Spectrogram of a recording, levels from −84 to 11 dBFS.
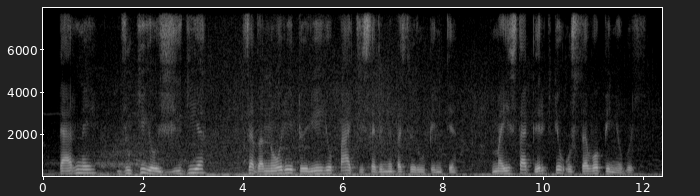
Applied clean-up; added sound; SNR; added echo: none; Truck; 14 dB; none.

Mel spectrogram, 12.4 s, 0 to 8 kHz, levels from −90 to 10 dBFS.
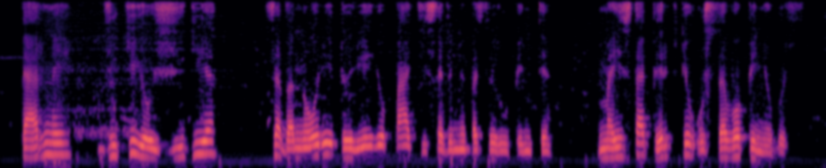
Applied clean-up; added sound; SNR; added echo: classical method spectral subtraction.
